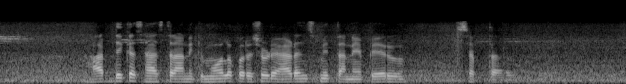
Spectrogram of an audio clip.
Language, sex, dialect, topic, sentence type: Telugu, male, Southern, banking, statement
